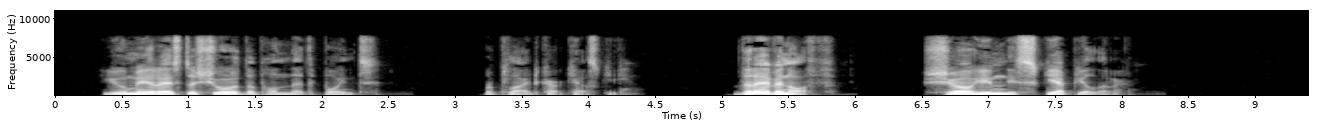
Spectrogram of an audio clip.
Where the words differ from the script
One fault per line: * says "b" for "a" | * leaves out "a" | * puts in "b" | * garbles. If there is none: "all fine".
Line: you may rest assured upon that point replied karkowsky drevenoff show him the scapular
all fine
